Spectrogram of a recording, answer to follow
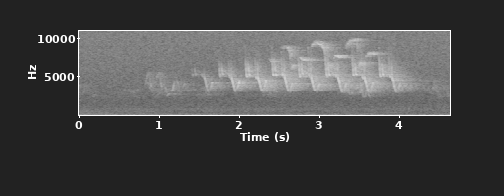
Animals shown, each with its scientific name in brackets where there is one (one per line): Ovenbird (Seiurus aurocapilla)
Blackburnian Warbler (Setophaga fusca)
Red-eyed Vireo (Vireo olivaceus)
